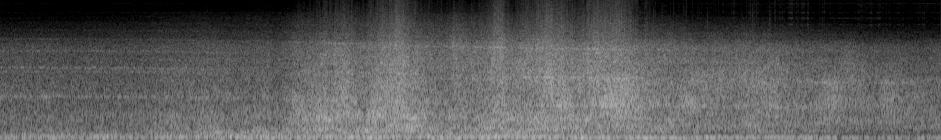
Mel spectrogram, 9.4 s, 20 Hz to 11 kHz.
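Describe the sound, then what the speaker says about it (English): A SunExpress Boeing 737 airliner arriving from Antalya roars steadily overhead, a broad jet rumble swelling and fading slightly over several seconds with no talk. "Sun Express 737 from Antalya, 3 minutes out"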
